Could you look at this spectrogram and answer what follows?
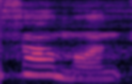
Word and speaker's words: salmon: Salmon don't don't um the L don't pronounce it Salmon no Ah ganon yun eh Anyway yung yyung Salmon is also a par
